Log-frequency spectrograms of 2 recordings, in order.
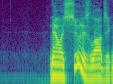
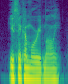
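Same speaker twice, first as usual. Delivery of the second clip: plain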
